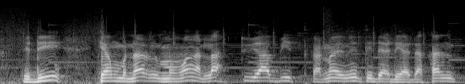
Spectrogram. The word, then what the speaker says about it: tu habites: Tu habites ya, jangan tu habites tapi tu habites. J'habite, bacanya itu nyambung gitu. Tu habites. Ini juga sama, e-nya samar-samar, s di ujungnya tidak dibunyikan, akhirannya memang es ya.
